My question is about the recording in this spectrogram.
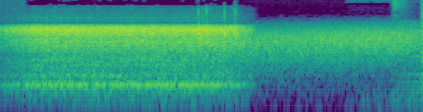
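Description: A machine running with a steady hum over a dense mechanical noise; it drops to a lower level about two and a half seconds in.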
